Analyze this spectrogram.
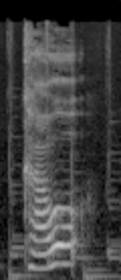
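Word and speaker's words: かお: Kao, kao, 2 syllabes.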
